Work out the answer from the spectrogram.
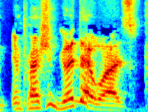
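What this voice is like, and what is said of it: Yoda character voice impression. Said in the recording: “I'll do my Yoda. ... Yoda impression”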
